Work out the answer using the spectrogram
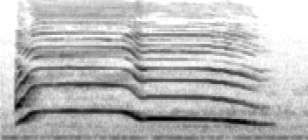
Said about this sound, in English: However, the wolf that is pursuing is still pursuing. And you hear it.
